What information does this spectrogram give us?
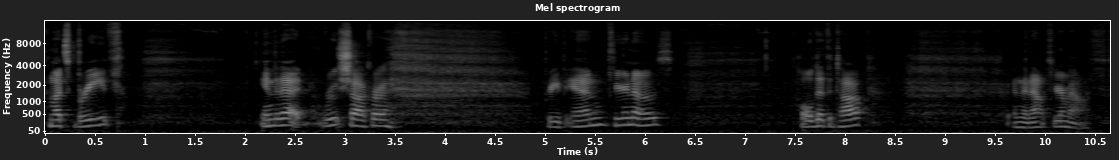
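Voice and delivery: soft, unhurried meditation guide with long pauses; hushed breathing cues, spaced far apart; guided breathing meditation. Acted. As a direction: gently lead each breath, leaving space between phrases.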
